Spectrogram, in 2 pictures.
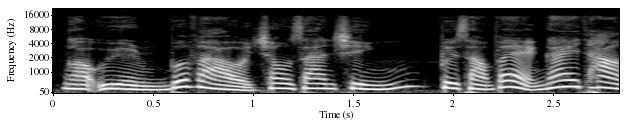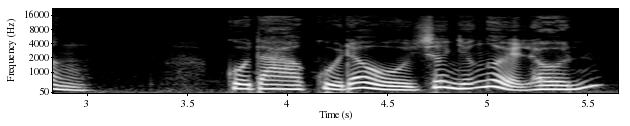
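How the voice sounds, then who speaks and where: A woman narrating a romance story aloud in a steady, even storytelling manner. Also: mid-range voice, normal speed, dry recording.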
